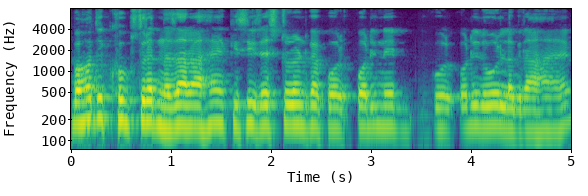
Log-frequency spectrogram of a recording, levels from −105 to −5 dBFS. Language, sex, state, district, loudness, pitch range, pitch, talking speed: Hindi, male, Chandigarh, Chandigarh, -18 LUFS, 155-170 Hz, 160 Hz, 165 wpm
